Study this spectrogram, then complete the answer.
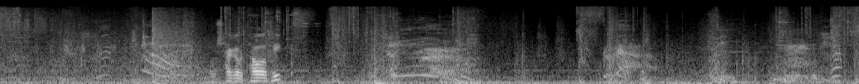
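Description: Blows land with heavy thuds during a fight.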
